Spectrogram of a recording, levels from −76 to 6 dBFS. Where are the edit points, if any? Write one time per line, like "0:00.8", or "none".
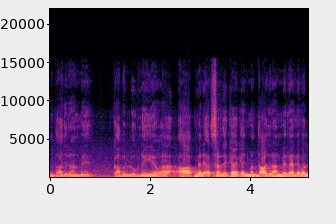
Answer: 0:02.3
